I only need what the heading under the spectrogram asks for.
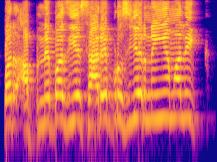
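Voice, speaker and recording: A man's voice: very high-pitched, fairly even intonation, fast talker. A man teaching a class in a casual, slangy way, repeating key points and mixing in English phrases.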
